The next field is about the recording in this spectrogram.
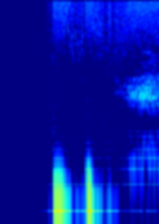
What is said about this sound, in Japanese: またお兄様の頭を、胸で包み込むんです。まあまあ、今は心音もゆっくりですし、聞いてみてくださーいって。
